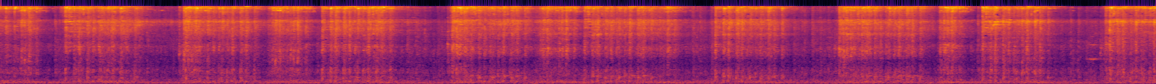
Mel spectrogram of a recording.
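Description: Freight cars rumble and clatter past close by on the rails.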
